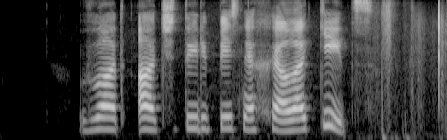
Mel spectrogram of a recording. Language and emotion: Russian, positive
